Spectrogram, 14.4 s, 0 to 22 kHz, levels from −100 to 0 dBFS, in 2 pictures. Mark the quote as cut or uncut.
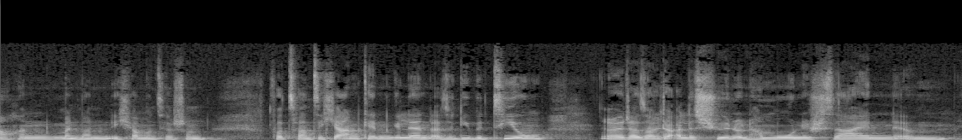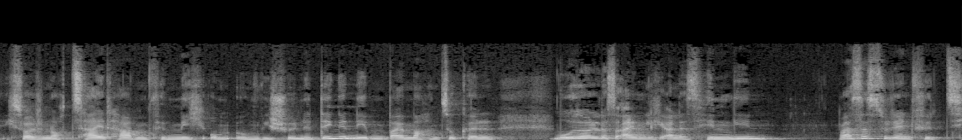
cut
